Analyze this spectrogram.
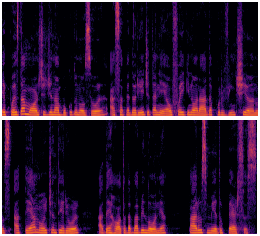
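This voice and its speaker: On a very clean recording with a silent background, a woman speaks at a moderate pace with a fairly high pitch, a dark, mellow tone and monotone, flat intonation. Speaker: Bible teacher. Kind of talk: Bible story narration.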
